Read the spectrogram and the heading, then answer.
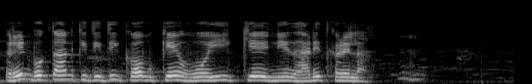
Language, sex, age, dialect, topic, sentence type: Magahi, male, 18-24, Western, banking, question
